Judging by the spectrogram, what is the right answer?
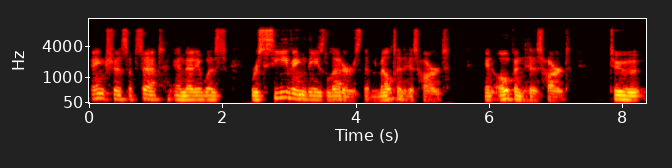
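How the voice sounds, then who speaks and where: A middle-aged man on a video call giving a measured explanation of history, pausing and restarting phrases. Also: mid-range voice. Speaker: historian guest. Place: indoor office with bookshelves. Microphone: video call computer mic. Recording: dull lo-fi video call audio.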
